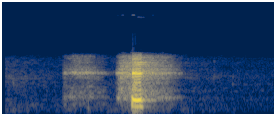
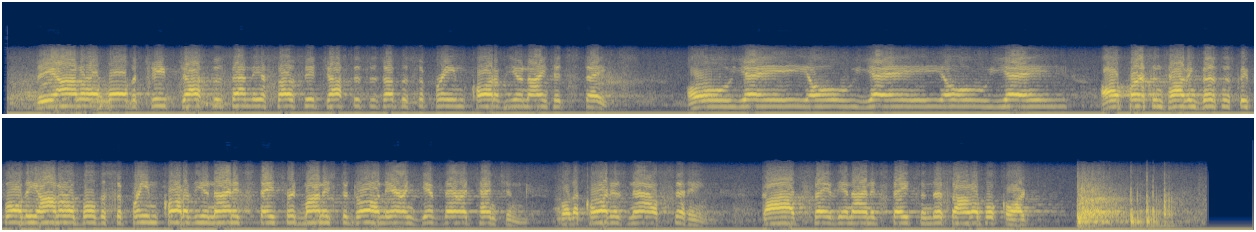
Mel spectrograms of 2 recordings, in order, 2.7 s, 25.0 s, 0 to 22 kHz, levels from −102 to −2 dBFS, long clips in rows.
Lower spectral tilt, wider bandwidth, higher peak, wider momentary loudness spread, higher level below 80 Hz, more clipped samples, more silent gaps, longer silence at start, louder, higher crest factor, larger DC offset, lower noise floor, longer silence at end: about the same, -8.5 dB/octave vs -9.5 dB/octave; second, 4 kHz vs 5.2 kHz; first, -2 dBFS vs -8 dBFS; first, 25 LU vs 9 LU; second, -70 dBFS vs -52 dBFS; neither; neither; first, 1.15 s vs 0 s; about the same, -16 LUFS vs -18 LUFS; first, 22 dB vs 10 dB; second, under 0.1% vs 2%; first, -79 dBFS vs -43 dBFS; first, 1.15 s vs 0.5 s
